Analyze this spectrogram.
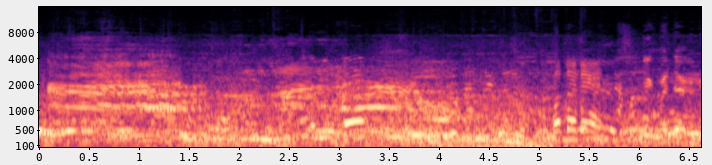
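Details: Sahiwal cattle at a cattle market in Comilla, Bangladesh, on 19 September 2024, where farmers bargain over Sahiwal bulls and calves; low drawn-out moos rise over dense crowd chatter and haggling voices.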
